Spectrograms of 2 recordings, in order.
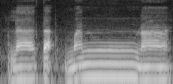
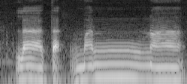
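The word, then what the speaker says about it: لَا تَأْمَنَّا: পারি পড়াটা এরকম কিন্তু এখানে একটু এই নুনের মধ্যে ঠোটগোল করে পড়তে হবে লাতামান এরকম পড়াটা সুন্নত এখানে লাতামান শুধুমাত্র এক জায়গায় সূরা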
